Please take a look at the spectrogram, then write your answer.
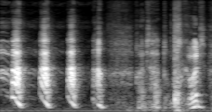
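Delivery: slow, chuckling through the words; amused at his own joke, laughing. Real, not acted.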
